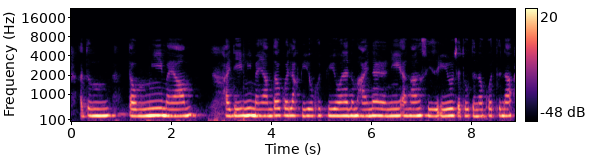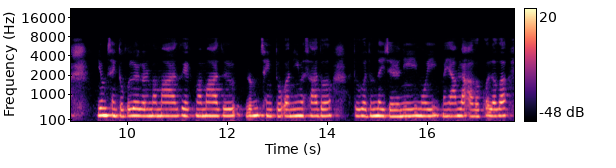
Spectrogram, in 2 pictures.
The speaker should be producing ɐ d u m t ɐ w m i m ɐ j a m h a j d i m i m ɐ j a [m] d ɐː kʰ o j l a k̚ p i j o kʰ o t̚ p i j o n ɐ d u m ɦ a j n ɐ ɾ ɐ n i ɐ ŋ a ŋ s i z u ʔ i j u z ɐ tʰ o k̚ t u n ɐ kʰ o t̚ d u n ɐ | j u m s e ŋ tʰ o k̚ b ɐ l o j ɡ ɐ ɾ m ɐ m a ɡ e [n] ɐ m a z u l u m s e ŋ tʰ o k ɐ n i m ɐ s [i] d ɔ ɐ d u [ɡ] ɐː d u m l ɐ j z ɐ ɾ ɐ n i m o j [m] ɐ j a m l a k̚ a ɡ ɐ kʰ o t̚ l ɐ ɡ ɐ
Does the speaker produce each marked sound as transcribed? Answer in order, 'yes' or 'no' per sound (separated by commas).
yes, no, no, yes, yes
